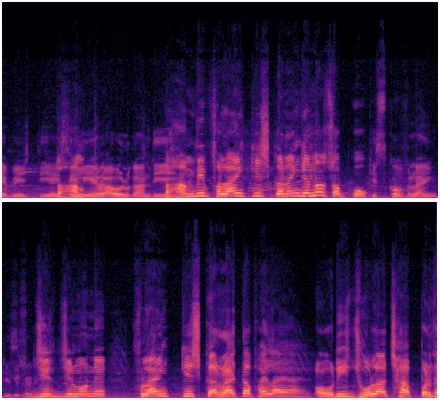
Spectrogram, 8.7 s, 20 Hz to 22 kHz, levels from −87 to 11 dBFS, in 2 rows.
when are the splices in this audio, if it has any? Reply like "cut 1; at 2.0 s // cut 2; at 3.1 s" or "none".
cut 1; at 3.8 s // cut 2; at 7.4 s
